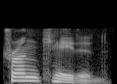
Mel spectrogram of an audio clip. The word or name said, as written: truncated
